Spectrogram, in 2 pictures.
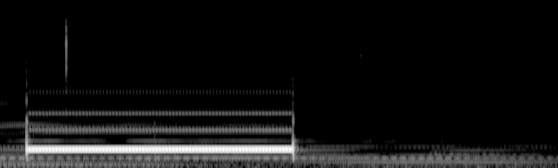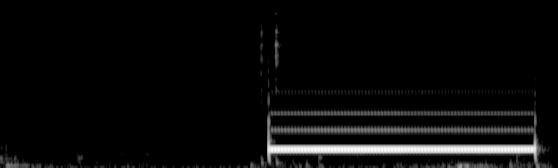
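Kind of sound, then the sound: signal or alarm, telephone ringing tone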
